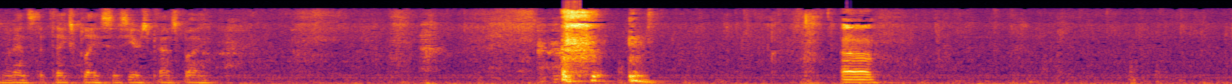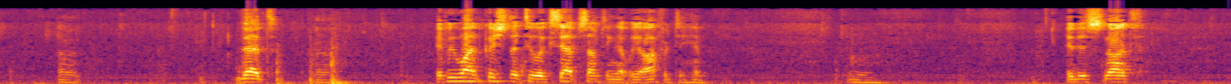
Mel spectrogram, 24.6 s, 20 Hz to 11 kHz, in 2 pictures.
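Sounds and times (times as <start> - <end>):
low steady hum: 0.0 - 24.6
speech: 0.1 - 2.5, 8.4 - 8.9, 14.8 - 15.2, 16.7 - 19.5, 23.0 - 23.8
person coughing: 5.4 - 6.6.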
